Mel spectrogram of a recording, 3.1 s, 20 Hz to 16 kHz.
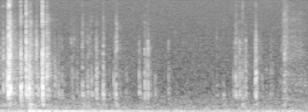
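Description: Fast, uneven key clicks come from a computer keyboard during a live Z80 programming session, with dense bursts at the start, a sparser middle and a few more strokes near the end, close and fairly quiet, with no speech.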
